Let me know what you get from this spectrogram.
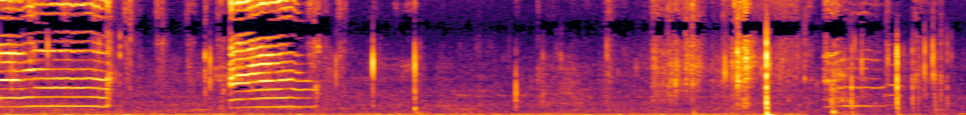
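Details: Orphaned stray kittens in Istanbul meow loudly for food: two high, drawn-out cries close together near the start, a later fainter meow, with low street rumble and clicks in between.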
